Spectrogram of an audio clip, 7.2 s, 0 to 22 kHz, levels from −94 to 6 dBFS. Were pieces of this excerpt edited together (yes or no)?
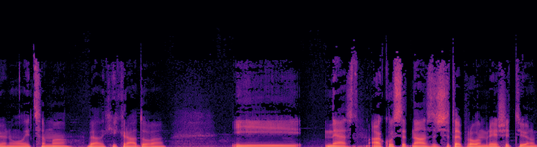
yes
